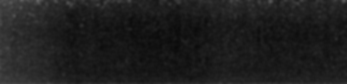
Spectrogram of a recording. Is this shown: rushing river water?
yes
